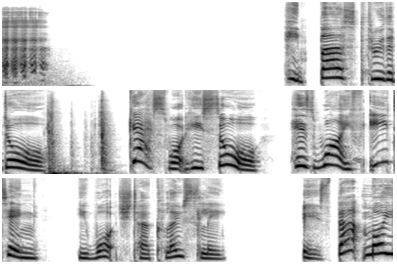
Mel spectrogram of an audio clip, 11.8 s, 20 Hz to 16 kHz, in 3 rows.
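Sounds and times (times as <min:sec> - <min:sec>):
goat bleating: 0:00.0 - 0:00.6
speech: 0:02.8 - 0:04.5, 0:05.4 - 0:10.2, 0:10.9 - 0:11.7.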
